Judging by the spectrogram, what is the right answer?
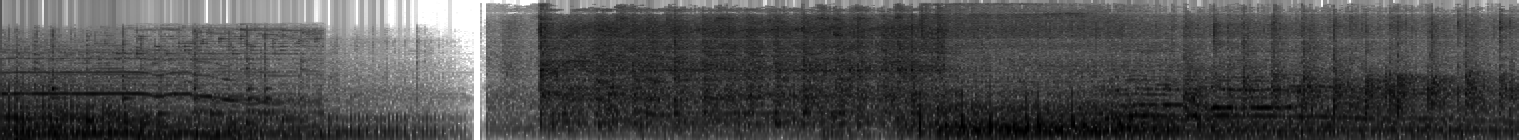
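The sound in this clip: An auto rickshaw engine from a three-wheeler rally across India cranks and catches after music fades to a brief silence, then runs with a buzzy, rattling idle that grows louder and revs over the following seconds.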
